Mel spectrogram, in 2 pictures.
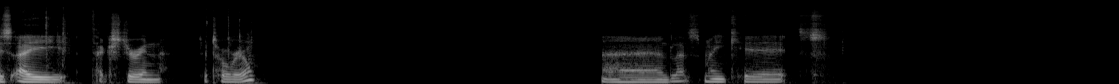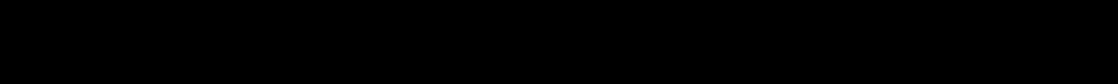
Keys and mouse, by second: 0.5 space, 1.2 click, 2.3 space, 2.9 click, 3.8 click, 8.3 space, 9.0 click, 9.2 click, 9.3 middle click, 9.4 click, 9.4 space, 9.6 click, 9.8 click, 9.9 click, 10.1 click, 10.1 space, 10.2 click, 10.2 space, 10.3 middle click, 10.4 middle click, 10.7 ctrl+shift+t, 12.2 click, 12.6 middle click, 12.8 click, 13.1 ctrl+c, 13.2 ctrl+v, 13.3 click, 13.3 middle click, 13.4 click, 13.5 click, 13.7 click, 13.7 space, 13.8 ctrl+c, 13.8 ctrl+v, 13.8 shift+middle click, 13.9 click, 14.0 ctrl+c, 14.0 ctrl+v, 14.1 click, 14.1 space, 14.2 click, 14.4 click, 14.5 click, 15.0 click, 15.4 click, 15.5 ctrl+v, 15.6 click, 15.9 click, 16.0 ctrl+c, 16.1 ctrl+v, 16.2 ctrl+c, 16.3 ctrl+v, 16.6 click, 16.6-21.1 typing, 16.8 ctrl+c, 16.8 ctrl+v, 16.9 click, 17.0 ctrl+c, 17.0 ctrl+v, 17.1 click, 17.2 ctrl+c, 17.2 click, 17.3 middle click, 17.5 click, 17.6 ctrl+c, 17.7 ctrl+v, 17.8 middle click, 18.2 click, 18.4 click, 18.5 middle click, 18.8 click, 18.9 click, 19.1 click, 19.1 middle click, 19.3 shift+middle click, 19.4 click, 19.4 ctrl+z, 19.5 click, 19.6 middle click, 19.7 click, 20.0 click, 20.1 ctrl+c, 20.1 ctrl+v, 20.2 click, 20.4 middle click, 20.7 middle click, 20.9 Tab, 21.2 Tab, 21.3 middle click, 21.4 middle click, 21.8 middle click.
